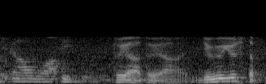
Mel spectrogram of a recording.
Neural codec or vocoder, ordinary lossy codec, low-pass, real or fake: none; none; 3.6 kHz; real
